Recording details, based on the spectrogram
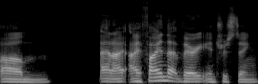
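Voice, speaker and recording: A medium-pitched man with an American accent, recorded very cleanly with a silent background and a dry, close sound with no echo. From Wisconsin, US, with childhood time in Plymouth, England. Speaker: podcast host. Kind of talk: casual chat. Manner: halting, many fillers.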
